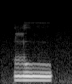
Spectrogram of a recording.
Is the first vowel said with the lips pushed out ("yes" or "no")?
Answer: yes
